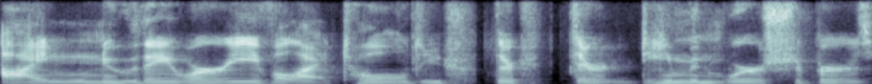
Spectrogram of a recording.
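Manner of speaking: accusatory cry. Voicing a character shouting across a distance to the party: yelling in character. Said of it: "but I'm yelling".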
